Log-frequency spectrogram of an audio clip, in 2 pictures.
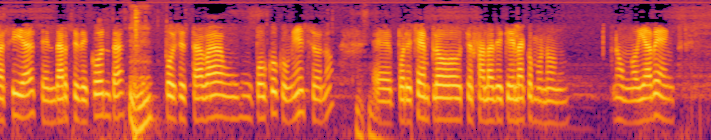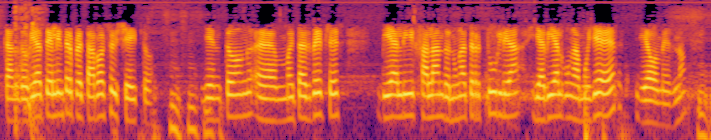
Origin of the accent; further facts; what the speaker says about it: Catalonia, Spain; Eu criei-me aquí en Cataluña desde os 2 anos.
